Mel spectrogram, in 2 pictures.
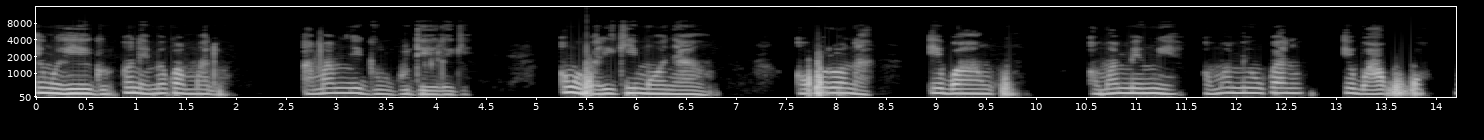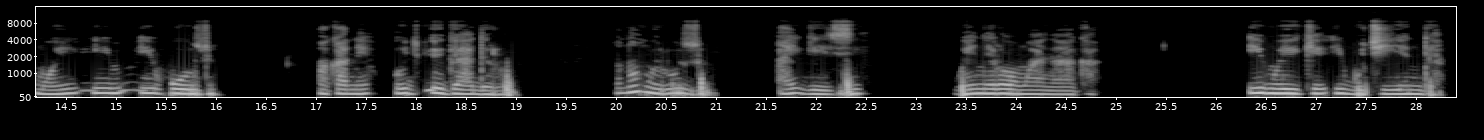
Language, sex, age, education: Igbo, female, 60+, tertiary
